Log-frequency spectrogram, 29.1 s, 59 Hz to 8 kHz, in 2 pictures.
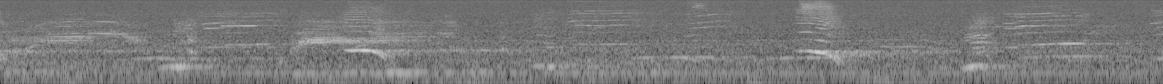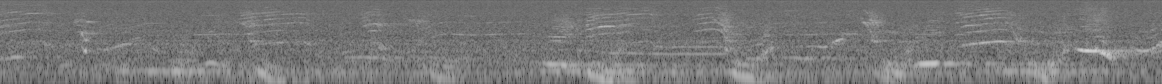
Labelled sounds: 0.5	1.7	humpback whale, 0.80 to 2.3 kHz
2.5	3.3	humpback whale, 1.4 to 3.2 kHz
3.8	5.2	humpback whale, 0.80 to 5.2 kHz
7.2	9.2	humpback whale, 0.93 to 7.3 kHz
9.9	10.5	humpback whale, 1.2 to 5.4 kHz
12.0	13.5	humpback whale, 0.83 to 5.7 kHz
14.4	15.8	humpback whale, 0.80 to 4.1 kHz
16.3	17.3	humpback whale, 0.93 to 2.1 kHz
17.6	18.4	humpback whale, 1.2 to 4.0 kHz
19.1	19.9	humpback whale, 1.6 to 2.5 kHz
21.4	22.7	humpback whale, 0.86 to 4.9 kHz
23.2	23.6	humpback whale, 1.2 to 2.9 kHz
25.3	25.6	humpback whale, 1.7 to 2.3 kHz
26.5	27.2	humpback whale, 1.2 to 4.3 kHz

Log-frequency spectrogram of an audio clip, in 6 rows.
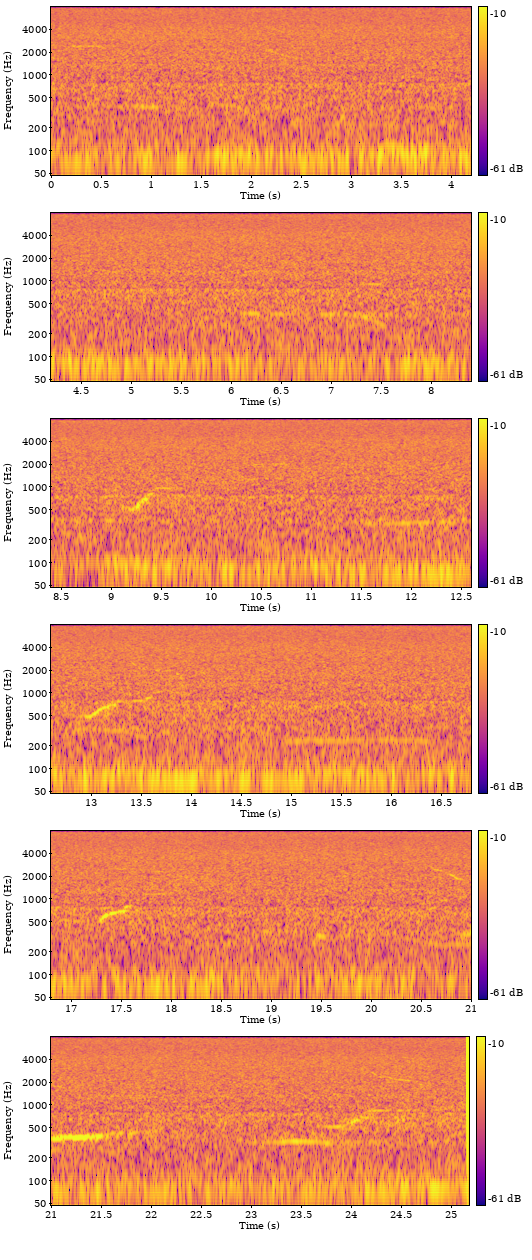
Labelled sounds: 24.2	24.4	humpback whale, 0.80 to 0.90 kHz

